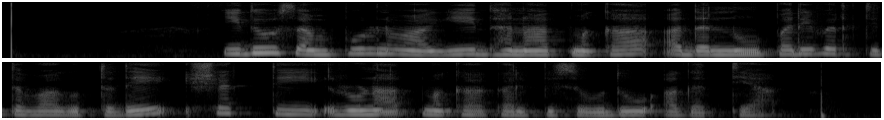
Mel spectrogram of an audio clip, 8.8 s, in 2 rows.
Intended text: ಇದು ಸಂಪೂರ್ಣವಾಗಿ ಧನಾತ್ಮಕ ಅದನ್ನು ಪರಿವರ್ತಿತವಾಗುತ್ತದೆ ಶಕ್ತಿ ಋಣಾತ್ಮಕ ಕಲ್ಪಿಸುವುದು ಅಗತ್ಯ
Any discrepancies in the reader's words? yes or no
no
